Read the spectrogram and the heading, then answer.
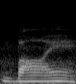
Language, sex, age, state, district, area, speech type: Hindi, male, 18-30, Madhya Pradesh, Jabalpur, urban, read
